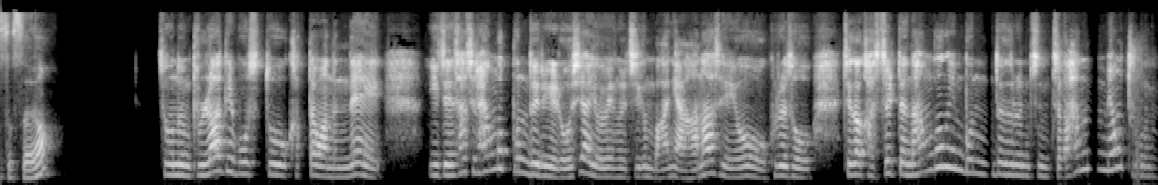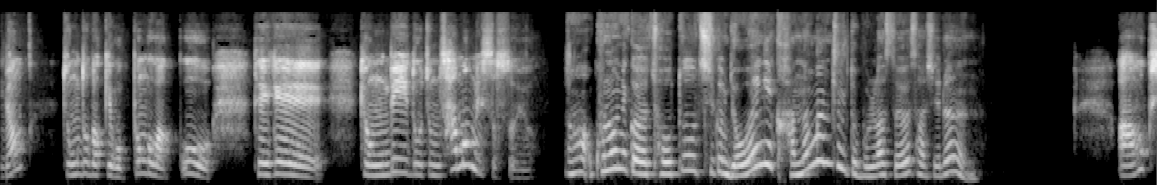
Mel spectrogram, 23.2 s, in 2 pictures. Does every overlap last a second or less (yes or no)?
yes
